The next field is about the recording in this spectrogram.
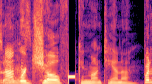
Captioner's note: beep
